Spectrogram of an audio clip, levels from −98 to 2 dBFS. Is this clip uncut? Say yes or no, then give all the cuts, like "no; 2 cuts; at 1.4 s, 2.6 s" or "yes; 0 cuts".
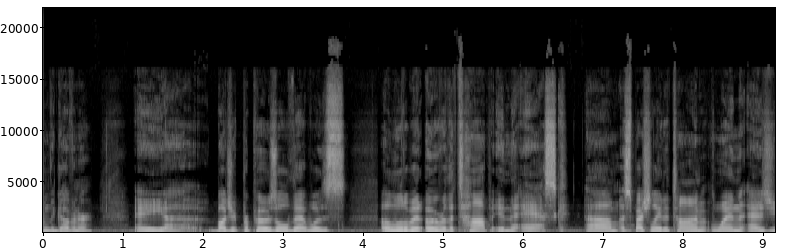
yes; 0 cuts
